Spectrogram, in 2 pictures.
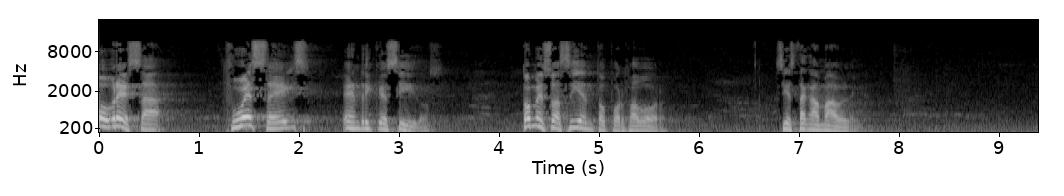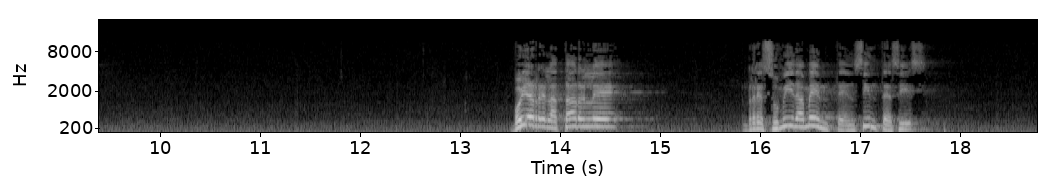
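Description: A middle-aged man preaches with fervour through a microphone and loudspeakers, in short bursts with pauses.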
